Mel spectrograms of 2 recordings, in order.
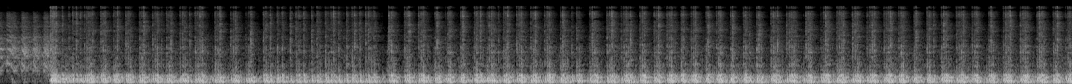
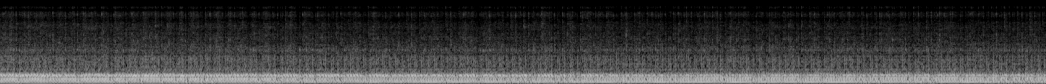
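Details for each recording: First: Turbocharged Suzuki Hayabusa motor with a Power Commander/AutoTune piggyback, first start after a head replacement: engine runs rough and super rich, with an uneven, lumpy beat and a stumbling pulse at idle. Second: Turbo Suzuki Hayabusa engine from homemade car, Power Commander/AutoTune, fuel leaned for smoother idle but left slightly rich at 2000 feet altitude; steady even idle with smooth low drone, no misses or stumbles, running cleanly.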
